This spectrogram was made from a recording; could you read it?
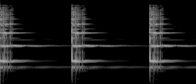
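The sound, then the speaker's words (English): A silver knife held by Chris Harrison taps a half-full champagne flute three times in a vestibule, each bright clink leaving a high, pure ringing tone that slowly fades before the next strike. No voices, just the glass. “before I heard three sharp tones.”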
